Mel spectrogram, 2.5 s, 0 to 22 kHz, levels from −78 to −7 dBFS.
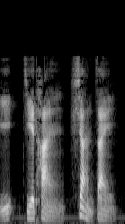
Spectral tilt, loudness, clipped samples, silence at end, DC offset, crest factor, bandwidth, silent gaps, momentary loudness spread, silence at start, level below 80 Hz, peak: -1.5 dB/octave; -21 LUFS; under 0.1%; 0.2 s; under 0.1%; 22 dB; 8 kHz; none; 15 LU; 0 s; -54 dBFS; 0 dBFS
